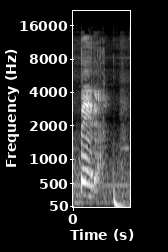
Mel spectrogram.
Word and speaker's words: pera: Caro, caro, pera. As you can see, the tip of my tongue just touches a little bit my teeth, so it is a soft movement.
